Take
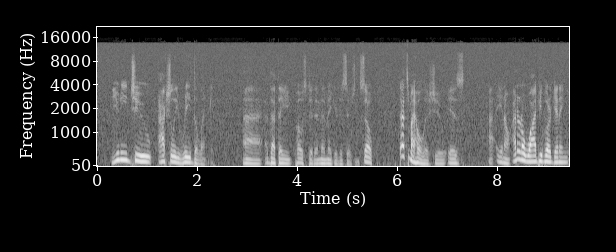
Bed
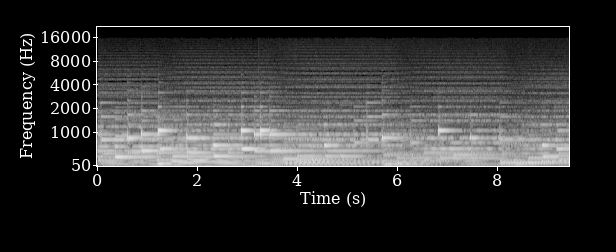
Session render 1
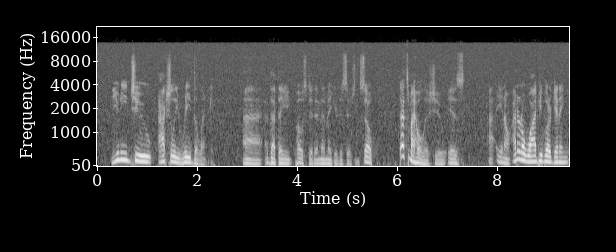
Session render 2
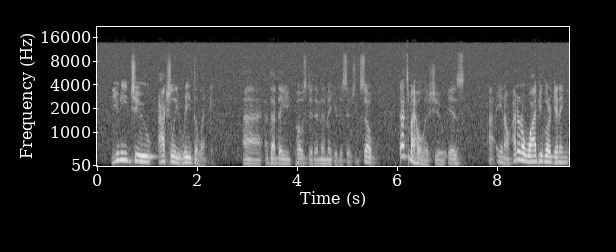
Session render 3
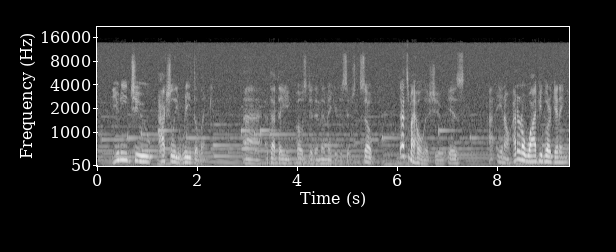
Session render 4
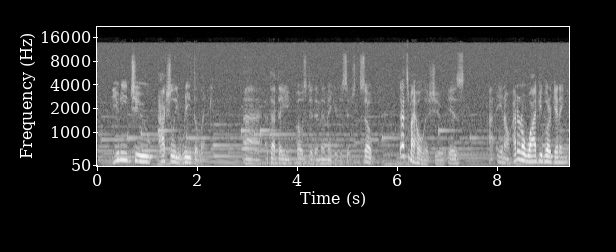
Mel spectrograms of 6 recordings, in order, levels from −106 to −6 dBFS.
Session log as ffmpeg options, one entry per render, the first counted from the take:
-af "afftdn=nr=6:nf=-43"
-af "highpass=220,bandreject=f=60:t=h:w=6,bandreject=f=120:t=h:w=6,bandreject=f=180:t=h:w=6,bandreject=f=240:t=h:w=6,bandreject=f=300:t=h:w=6"
-filter_complex "[1:a]volume=-17dB[a];[0:a][a]amix=inputs=2:normalize=0"
-af "volume=6dB,alimiter=limit=-1dB:level=0:latency=1"

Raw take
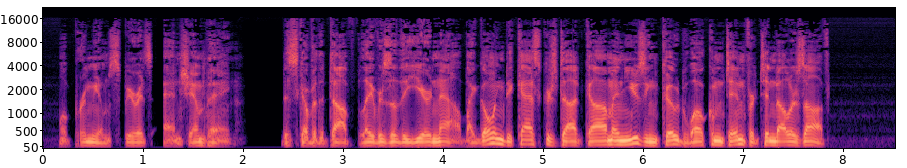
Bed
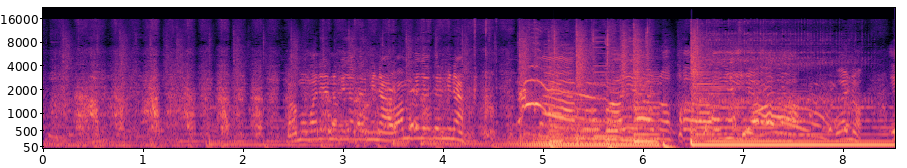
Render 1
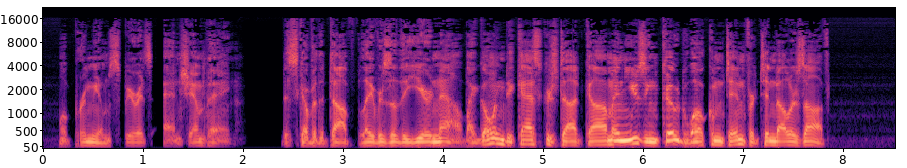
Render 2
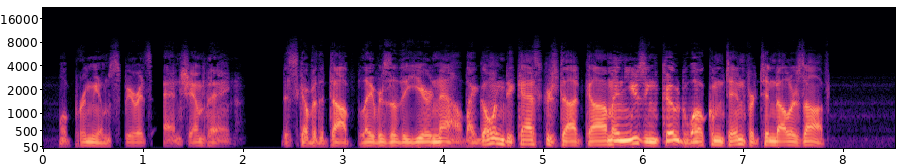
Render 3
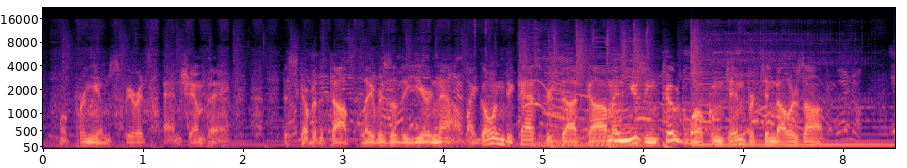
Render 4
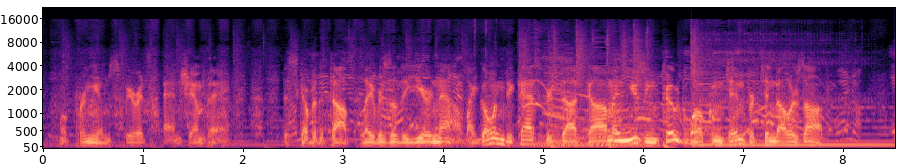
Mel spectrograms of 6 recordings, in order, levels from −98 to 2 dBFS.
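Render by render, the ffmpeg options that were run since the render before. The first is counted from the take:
-filter_complex "[0:a]asettb=1/sr,asplit=3[a][b][c];[a]atrim=end=0.714[d];[b]atrim=start=0.71:end=2.55,asetpts=PTS-STARTPTS,afade=t=in:d=0.004:c=qsin,afade=t=out:st=1.836:d=0.004:c=qsin,lowshelf=f=270:g=-9[e];[c]atrim=start=2.546[f];[d][e]acrossfade=d=0.004:c1=hsin:c2=qsin[g];[g][f]acrossfade=d=0.004:c1=qsin:c2=hsin,asettb=1/sr,asplit=3[h][i][j];[h]atrim=end=3.744[k];[i]atrim=start=3.74:end=5.17,asetpts=PTS-STARTPTS,afade=t=in:d=0.004:c=qsin,afade=t=out:st=1.426:d=0.004:c=qsin,asplit=2[l][m];[m]adelay=17,volume=-7dB[n];[l][n]amix=inputs=2:normalize=0,atrim=end_sample=63063[o];[j]atrim=start=5.166[p];[k][o]acrossfade=d=0.004:c1=hsin:c2=qsin[q];[q][p]acrossfade=d=0.004:c1=qsin:c2=hsin,asettb=1/sr,asplit=3[r][s][t];[r]atrim=end=5.714[u];[s]atrim=start=5.71:end=6.56,asetpts=PTS-STARTPTS,afade=t=in:d=0.004:c=qsin,afade=t=out:st=0.846:d=0.004:c=qsin,aecho=1:1:4.5:0.77,atrim=end_sample=37485[v];[t]atrim=start=6.556[w];[u][v]acrossfade=d=0.004:c1=hsin:c2=qsin[x];[x][w]acrossfade=d=0.004:c1=qsin:c2=hsin"
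-af "adynamicequalizer=threshold=0.0158:dfrequency=1000:dqfactor=1.5:tfrequency=1000:tqfactor=1.5:attack=5:release=100:ratio=0.375:range=3:mode=boostabove:tftype=bell,lowpass=f=2.7k:w=0.5412,lowpass=f=2.7k:w=1.3066"
-filter_complex "[1:a]volume=-10dB[a];[0:a][a]amix=inputs=2:normalize=0"
-af "volume=1.5dB,alimiter=limit=-2dB:level=0:latency=1"

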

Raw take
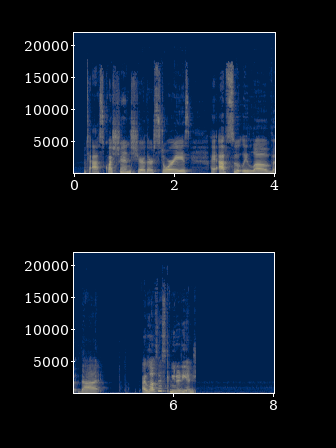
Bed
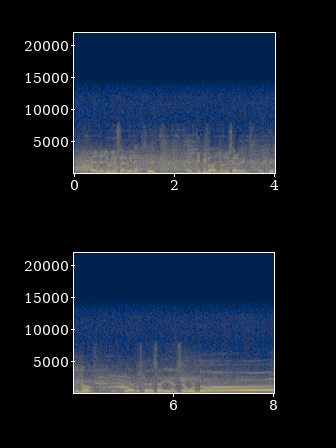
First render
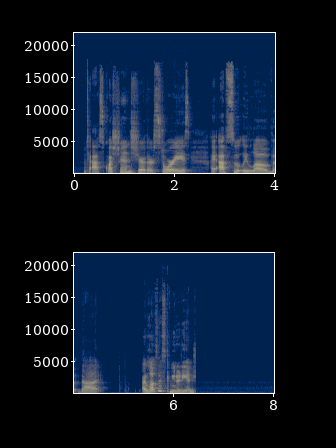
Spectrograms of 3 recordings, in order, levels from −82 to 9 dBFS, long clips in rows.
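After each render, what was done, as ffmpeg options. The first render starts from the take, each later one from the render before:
-filter_complex "[0:a]asettb=1/sr,asplit=3[a][b][c];[a]atrim=end=0.964[d];[b]atrim=start=0.96:end=2.25,asetpts=PTS-STARTPTS,afade=t=in:d=0.004:c=qsin,afade=t=out:st=1.286:d=0.004:c=qsin,asplit=2[e][f];[f]adelay=35,volume=-10dB[g];[e][g]amix=inputs=2:normalize=0,atrim=end_sample=56889[h];[c]atrim=start=2.246[i];[d][h]acrossfade=d=0.004:c1=hsin:c2=qsin[j];[j][i]acrossfade=d=0.004:c1=qsin:c2=hsin"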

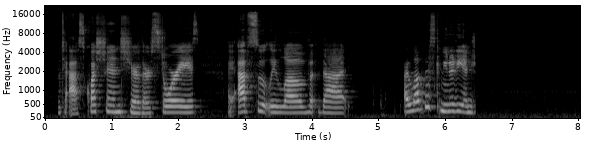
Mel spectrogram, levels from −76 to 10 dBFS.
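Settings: -filter_complex "[0:a]asplit=3[a][b][c];[a]afade=t=out:st=1.02:d=0.02[d];[b]asubboost=boost=11:cutoff=160,afade=t=in:st=1.02:d=0.02,afade=t=out:st=1.58:d=0.02[e];[c]afade=t=in:st=1.58:d=0.02[f];[d][e][f]amix=inputs=3:normalize=0,asettb=1/sr,asplit=3[g][h][i];[g]atrim=end=2.214[j];[h]atrim=start=2.21:end=2.89,asetpts=PTS-STARTPTS,afade=t=in:d=0.004:c=qsin,afade=t=out:st=0.676:d=0.004:c=qsin,equalizer=f=1.9k:w=0.39:g=-11.5[k];[i]atrim=start=2.886[l];[j][k]acrossfade=d=0.004:c1=hsin:c2=qsin[m];[m][l]acrossfade=d=0.004:c1=qsin:c2=hsin,asettb=1/sr,asplit=3[n][o][p];[n]atrim=end=4.484[q];[o]atrim=start=4.48:end=5.75,asetpts=PTS-STARTPTS,afade=t=in:d=0.004:c=qsin,afade=t=out:st=1.266:d=0.004:c=qsin,lowpass=1.3k[r];[p]atrim=start=5.746[s];[q][r]acrossfade=d=0.004:c1=hsin:c2=qsin[t];[t][s]acrossfade=d=0.004:c1=qsin:c2=hsin"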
